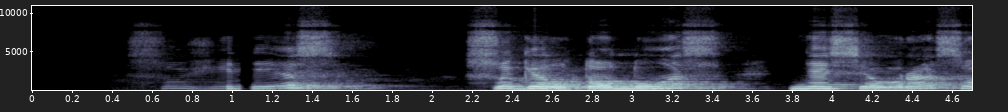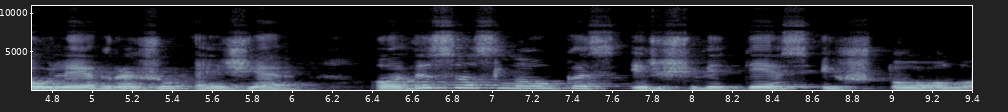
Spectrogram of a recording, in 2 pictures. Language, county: Lithuanian, Panevėžys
